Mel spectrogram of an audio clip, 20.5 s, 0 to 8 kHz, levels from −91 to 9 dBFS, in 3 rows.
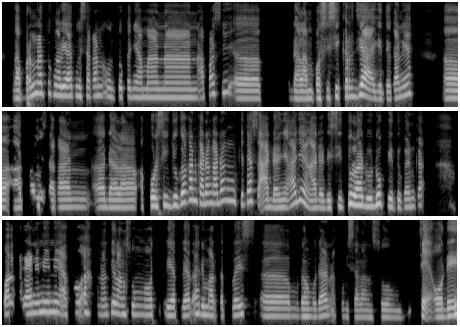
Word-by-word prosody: enggak 175 -1 0
pernah 250 +9 +3
tuh 280 -1 -8
ngelihat 230 -1 +5
misalkan 220 +1 -2
untuk 200 -1 -5
kenyamanan 190 -1 0
apa 190 +7 -3
sih, 295 +3 -7
eee, 170 -1 +1 0.5
dalam 165 -1 0
posisi 175 +4 -1
kerja 210 -3 +5
gitu 160 -1 -4
kan 185 +4 -1
ya, 250 +4 0 0.5
eee, 175 -1 +3 0.2
atau 180 +3 -8
misalkan, 175 -1 -3
eee, 170 +1 -2
dalam 170 0 +1 0.2
kursi 200 +1 +3
juga 215 +7 +4
kan 335 +1 +3
kadang-kadang 275 +4 +1
kita 250 +4 0
seadanya 170 - +1
aja 265 +7 +2
yang 160 - -1
ada 165 -1 0
di 160 - -2
situ 180 +7 0
lah 220 -2 +9
duduk 205 +5 +4
gitu 180 -1 0
kan 180 +1 -3
Kak. 220 +3 -7 0.5
Wah, - - +5
keren 230 +2 +3
ini 270 0 +3
nih 265 -1 +2
aku, 255 - -3
ah, 255 -1 0
nanti 210 +5 -5
langsung 215 -1 -2
mau 200 0 -2 0.2
lihat-lihat, 190 0 0
ah, - - +1
di 205 - 0
marketplace, 195 +3 -4
eee, 175 -1 -1
mudah-mudahan 170 +2 -3
aku - - -22
bisa 155 0 -9
langsung 150 -1 -8 0.3
COD 160 -1 +2
190 Hz, 165 wpm, -26 LUFS, 170-220 Hz, 0.5 s, lah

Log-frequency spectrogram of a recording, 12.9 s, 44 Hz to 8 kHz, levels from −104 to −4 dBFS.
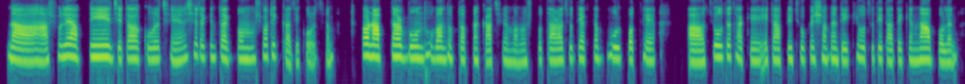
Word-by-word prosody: না, - - +6 0.3
আ - - +4
আসলে 245 +5 -1
আপনি 235 +2 -4 0.3
যেটা 210 +1 -1 0.2
করেছেন, 210 -2 -4
সেটা 255 -3 -3
কিন্তু 230 0 -8
একদম 215 +1 -5 0.2
সঠিক 250 0 -3
কাজই - - -5
করেছেন। - - -9 0.4
কারণ 265 -1 +7
আপনার 245 +1 +4
বন্ধু-বান্ধব 225 -1 0
তো - - -10
আপনার 200 -1 -6
কাছের 185 +2 -3
মানুষ। 175 +1 -7
তো 200 - -10
তারা 195 0 +1
যদি 215 +1 -8
একটা 225 +2 -7
ভুল 225 -5 -1
পথে 205 +2 -4 0.6
আ - - +7 0.3
চলতে 240 -1 0
থাকে, 200 -1 -3 0.2
এটা 200 +1 -4
আপনি 215 +2 -5
চোখের 210 0 -5
সামনে 210 -1 -2
দেখেও 215 +5 -5
যদি 215 0 -5
তাদেরকে 190 +1 -5
না 205 - +7 0.2
বলেন, 175 +1 -3
215 Hz, 170 wpm, -24 LUFS, 200-235 Hz, 0.6 s, কারণ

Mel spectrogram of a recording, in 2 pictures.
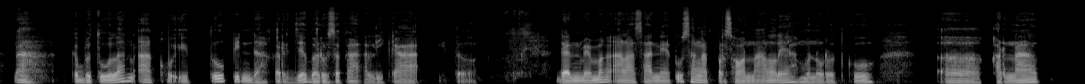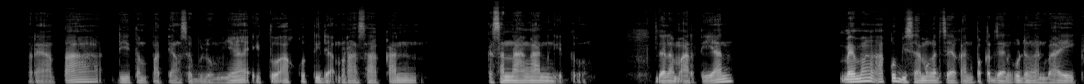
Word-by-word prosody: Nah - - -1 0.3
kebetulan 100 +6 +1
aku 100 -2 -3
itu 130 +9 -2
pindah 90 -4 -3
kerja 90 +4 -1
baru 90 -3 -1
sekali, 80 0 -4
Kak, 80 -1 -1 0.2
gitu, - - -11 0.8
dan 90 0 +3
memang 95 +6 +1
alasannya 90 -2 -1
itu - - -3
sangat 100 -3 0
personal 85 -2 -1
ya 105 +2 -2
menurutku, 85 +1 -4 0.7
eee, 85 -2 -2
karena, 95 +5 +1 0.8
ternyata 115 +4 -1
di 90 - -1
tempat 80 -1 -5
yang 85 0 -4
sebelumnya 75 +5 -1
itu - - 0
aku - - -1
tidak - - 0
merasakan, 90 +3 -1 0.8
kesenangan 90 -2 +5
gitu, - - -9 0.7
dalam 85 0 +5
artian 115 - +3 1.1
memang 135 +6 +8
aku 130 +2 +3
bisa 100 -3 +4
mengerjakan 85 -1 +1
pekerjaanku 85 +1 +1
dengan 80 -4 0
baik 80 +1 +1
90 Hz, 110 wpm, -28 LUFS, 85-100 Hz, 1.1 s, memang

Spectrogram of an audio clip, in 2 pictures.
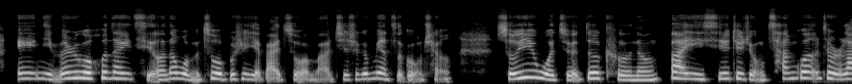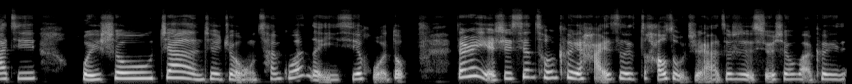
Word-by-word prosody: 诶， 265 +1 -1
你 255 -3 -2
们 255 +4 +1
如 295 - +2
果 280 -2 +7
混 290 +1 -1
在 275 -2 +1
一 260 - -5
起 - - -5
了， 220 0 -1
那 270 - 0
我 255 -2 +3
们 210 - -4
做 255 +2 +3
不 230 - -4
是 245 0 -4
也 - - 0
白 - - -3
做 - - -4
吗？ - - -8
只 220 - -5
是 240 - -6
个 250 +1 +2
面 265 -2 0
子 225 - -6
工 - - -4
程。 - - -8 0.4
所 250 +1 +3
以 325 +1 +4
我 255 -7 +4
觉 210 0 -2
得 275 +3 +3
可 220 -6 -2
能 205 +4 -1
办 280 -3 +3
一 240 - -1
些 255 +3 -3
这 265 0 0
种 230 -3 -3
参 270 +6 -4
观 290 -1 +1
就 285 -1 +2
是 250 - +4
垃 255 +2 +2
圾 270 +1 -4 0.4
回 225 -1 +5
收 275 +2 +3
站 295 -7 +3
这 250 +1 0
种 235 +1 -1
参 255 +3 -6
观 315 +6 -1
的 - - +1
一 215 - -7
些 240 +3 +1
活 - - -4
动， - - -2 0.5
当 335 - +5
然 390 +1 +5
也 - - +4
是 270 +6 0
先 335 +5 -2
从 305 -2 0
可 300 0 +1
以 255 - +7
孩 255 - +1
子 255 0 0
组 280 - -9
好 230 -2 +3
组 275 - -2
织 - - -5
啊， - - -3
就 250 -1 -1
是 240 -2 0
学 - - -2
生 240 0 -2
嘛， 240 - -2
可 245 - 0
以 230 - -2
260 Hz, 280 characters per minute, -20 LUFS, 235-280 Hz, 0.5 s, 果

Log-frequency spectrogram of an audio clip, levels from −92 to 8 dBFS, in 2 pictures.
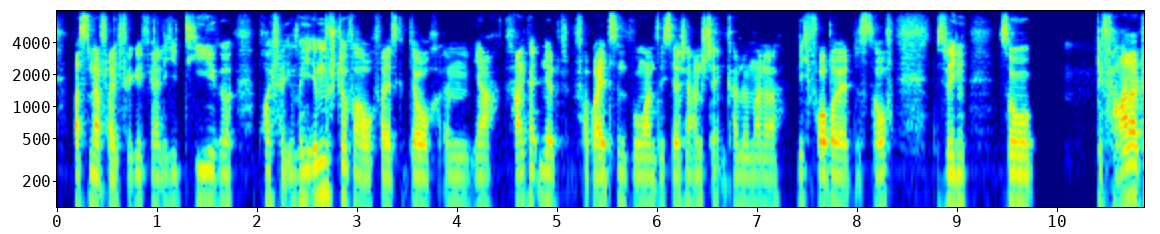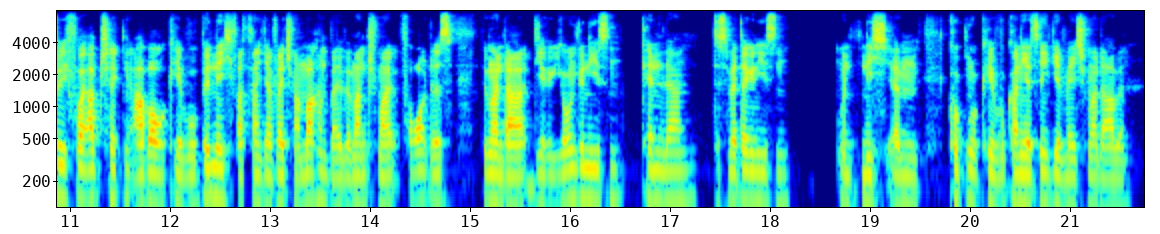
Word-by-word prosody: was - - +4
sind - - +1
da - - +7
vielleicht - - 0
für 110 - -5
gefährliche 110 0 -6
Tiere? 120 -2 -2 0.2
Brauch - - -4
ich - - -3
vielleicht - - -5
irgendwelche 125 +2 -2
Impfstoffe 145 -1 +2
auch?“ 105 -1 -2
Weil 110 - +1
es - - -3
gibt - - -14
ja - - +3
auch, 110 0 -2
ähm, 110 -1 -11
ja 110 -1 -2
Krankheiten, 120 +2 0
die 125 - -2
halt 120 - -5
verbreitet - - +3
sind, 115 -1 -10
wo 115 - -6
man 110 0 -1
sich 110 0 -1
sehr 115 - 0
schnell 115 - 0
anstecken 115 0 0
kann, 110 0 -8
wenn 110 - -9
man 110 0 -3
da 110 0 -5
nicht 115 - -5
vorbereitet 115 -1 +2
ist - - -2
drauf. 115 +1 -2 0.4
Deswegen 120 +1 +2 0.3
so, 115 -1 +2 0.6
Gefahr 130 - +4
natürlich 145 -1 +5
vorher 130 -2 +4
abchecken. 130 0 0
Aber 115 +2 +4
okay: 115 -1 -4
„Wo 110 0 -7
bin 130 +4 +1
ich? 130 -1 +3
Was 110 - -1
kann 115 - 0
ich - - -11
da 110 - +1
vielleicht 115 0 +3
schon 105 - -2
mal 120 - +4
machen?“ 120 -2 -6
Weil 105 +1 -2
wenn 110 - -3
man 115 0 +1
schon 115 - +1
mal 115 - -1
vor 115 - -8
Ort 125 -2 0
ist, 115 0 +3 0.2
will 120 - -4
man 120 -1 +6
da 110 0 +5
die 170 -8 -5
Region 115 +3 -3
genießen, 130 -1 -1 0.2
kennenlernen, 125 0 -3
das - - +2
Wetter 120 +2 +3
genießen 120 -1 0 0.5
und 115 -2 -8
nicht, 115 -2 +5
ähm, 110 -1 -2 0.3
gucken: 125 - -4
„Okay, 115 -1 -2
wo 110 - -10
kann 120 0 +2
ich - - +4
jetzt 115 - +4
hingehen, 120 -2 0
wenn 110 - -1
ich 105 - +5
schon 110 - -3
mal 110 - 0
da 105 0 0
bin.“ 105 0 -11
115 Hz, 255 wpm, -25 LUFS, 110-125 Hz, 0.6 s, da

